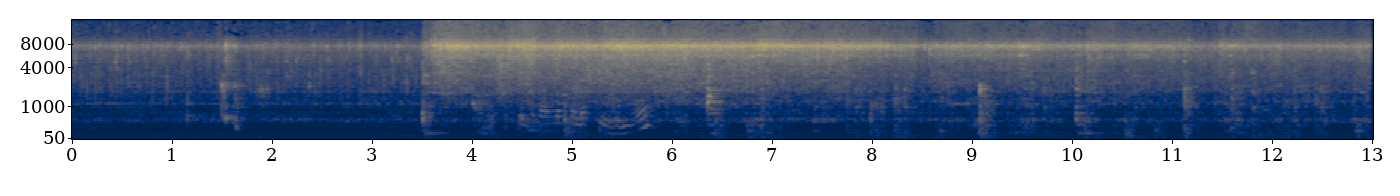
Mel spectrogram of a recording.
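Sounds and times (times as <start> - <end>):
spices sizzling in oil: 0.0 - 13.0
wooden spoon scraping a pot: 3.6 - 13.0.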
